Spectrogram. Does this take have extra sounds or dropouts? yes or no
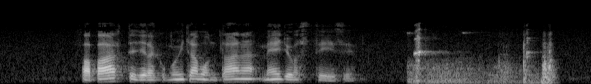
yes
